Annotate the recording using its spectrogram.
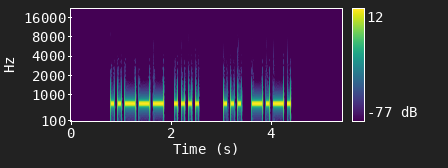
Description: Morse code, heard as a keyed tone, about 17 wpm, 700 Hz. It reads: 2H SC
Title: Winter Field Day Exchanges 17wpm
